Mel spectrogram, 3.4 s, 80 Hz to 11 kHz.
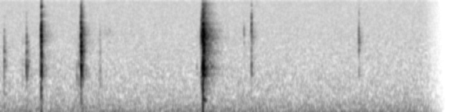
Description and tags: Tape Misc 9
Lo-fi tape samples at your disposal.
lo-fi, misc, collab-2, mojomills, Jordan-Mills, lofi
